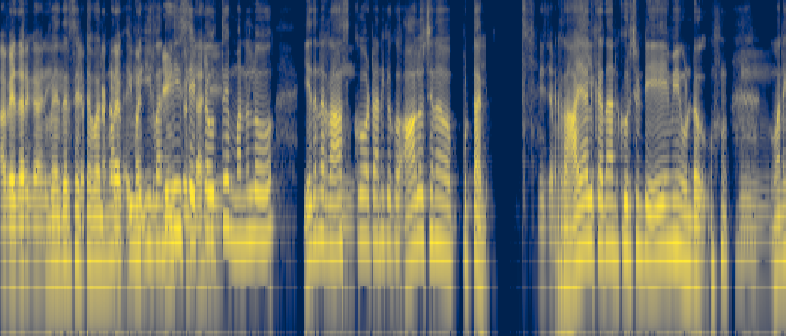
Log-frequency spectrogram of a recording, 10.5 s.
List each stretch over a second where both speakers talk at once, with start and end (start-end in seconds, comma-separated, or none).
0.7-2.9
